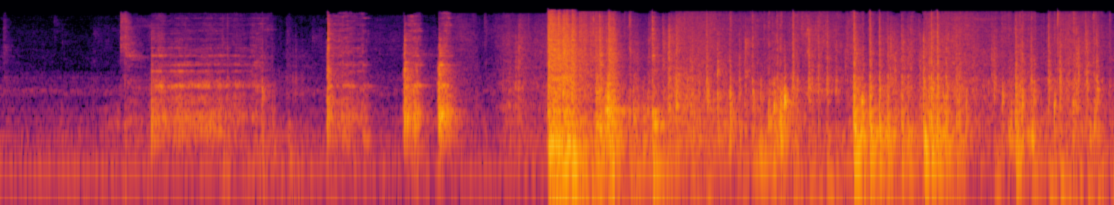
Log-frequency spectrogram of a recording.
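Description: Chunks of raw squash, potato and beetroot being tossed and mixed by hand on a metal baking tray: a dense clatter of pieces knocking against the tray that starts suddenly about four seconds in, after a few single knocks.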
